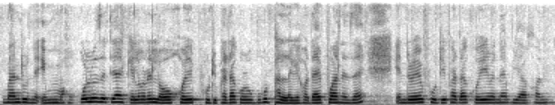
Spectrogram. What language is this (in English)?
Assamese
